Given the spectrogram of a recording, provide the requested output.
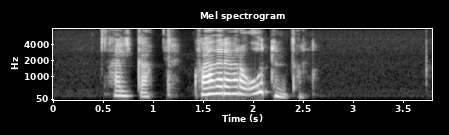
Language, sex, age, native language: Icelandic, female, 40-49, Icelandic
